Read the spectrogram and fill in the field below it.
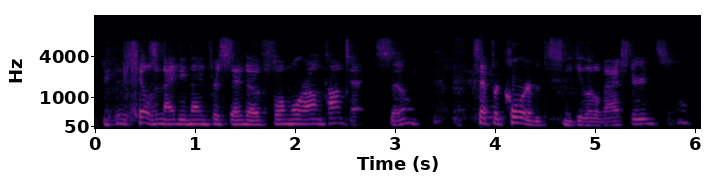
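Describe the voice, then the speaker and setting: A man's voice: a little high, moderate pace, fairly bright tone, muffled recording. A man co-hosting a podcast, giving casual, joking commentary in a chatty way. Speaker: podcast co-host.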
